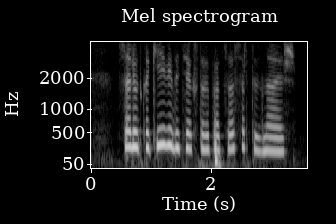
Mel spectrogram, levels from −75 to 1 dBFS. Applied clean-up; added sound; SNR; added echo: none; none; none; none.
